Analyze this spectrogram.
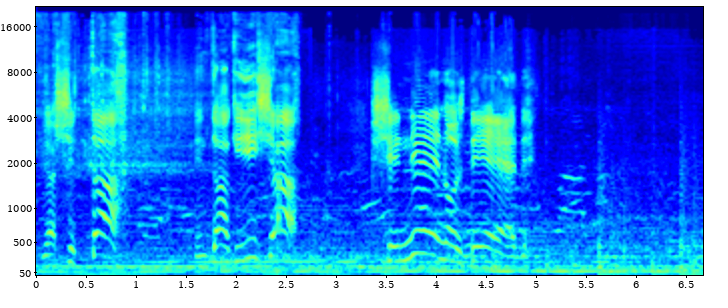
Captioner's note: responds in native language; speaking native language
